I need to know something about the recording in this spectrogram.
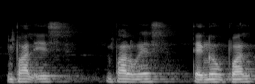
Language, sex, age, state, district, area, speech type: Manipuri, male, 18-30, Manipur, Thoubal, rural, spontaneous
